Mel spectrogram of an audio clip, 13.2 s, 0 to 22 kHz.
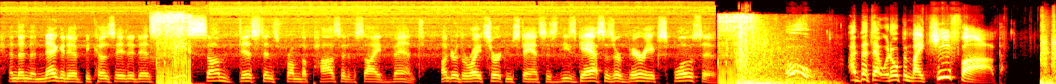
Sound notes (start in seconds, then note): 9.0 explosion!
